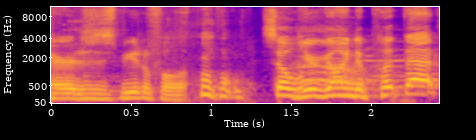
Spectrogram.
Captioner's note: chuckles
